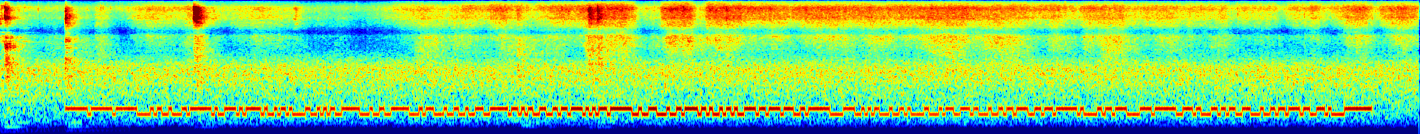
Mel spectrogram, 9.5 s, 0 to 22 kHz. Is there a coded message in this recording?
Yes: RTTY (45.45 baud, 170 Hz shift) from 0.4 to 9.2 s, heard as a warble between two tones, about 680 Hz centre, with radio static and the noise of a restroom. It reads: BXDERV VH LVJI6L KDB7OR EHC 0E9CNW 23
